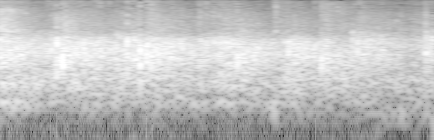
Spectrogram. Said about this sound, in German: Und hey, das ist ein guter Moment mal zu klatschen, okay? So, so, also richtig, richtig, richtig gut.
